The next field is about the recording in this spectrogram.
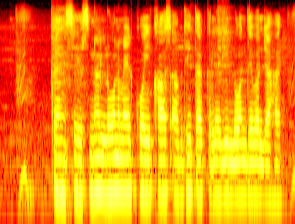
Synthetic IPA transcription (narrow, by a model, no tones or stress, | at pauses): kənseːʃnəɾːoːnmẽkoːikʰaːsɐbd̪ʱit̪əkləɡiloːnd̪eːbəld͡ʒaːɦae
